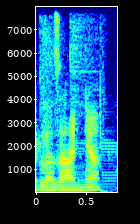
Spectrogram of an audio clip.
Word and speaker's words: lasagna: Personally, pizza is my favorite, one of my favorite foods, even though I prefer lasagna, which is pronounced lasagna, not lasagna.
